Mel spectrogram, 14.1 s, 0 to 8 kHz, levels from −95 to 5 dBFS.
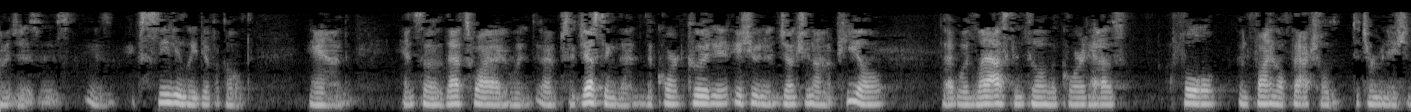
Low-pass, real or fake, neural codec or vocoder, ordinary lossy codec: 7.2 kHz; fake; vocoder, 22.05 kHz, 80 mel bands, HiFi-GAN; MP3, 24 kbps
